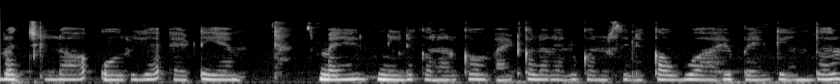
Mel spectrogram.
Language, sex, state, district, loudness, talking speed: Hindi, female, Bihar, Jamui, -18 LUFS, 135 wpm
